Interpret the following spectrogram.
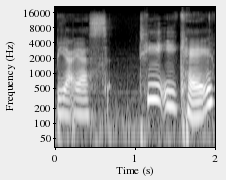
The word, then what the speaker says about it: Bistek: We are making a dish called Bistek, but it's spelled B-I-S-T-E-K.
